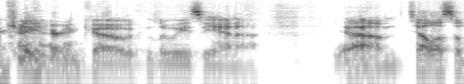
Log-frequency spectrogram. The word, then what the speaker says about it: Carencro: Carencro. Carencro. I should know that by now. You got to get that little Cajun in you there. Carencro, Louisiana.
